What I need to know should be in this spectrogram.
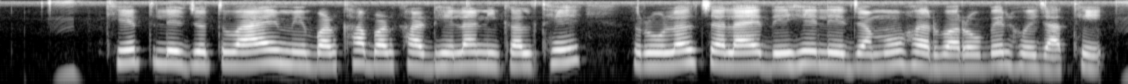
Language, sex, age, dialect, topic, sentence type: Chhattisgarhi, female, 46-50, Northern/Bhandar, agriculture, statement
